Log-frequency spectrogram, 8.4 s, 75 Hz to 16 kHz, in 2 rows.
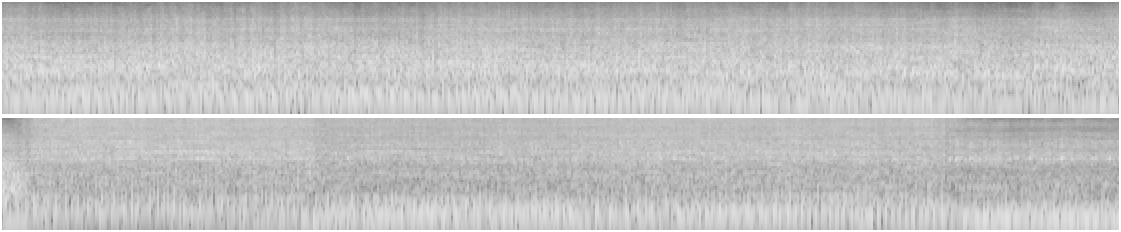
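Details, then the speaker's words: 1946 Plymouth P15 six after full rebuild with new pistons, rods, rings and bearings: loud, steady run with an even low beat and a brief dip in revs; running smoothly, fine. "Engine's running fine now."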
